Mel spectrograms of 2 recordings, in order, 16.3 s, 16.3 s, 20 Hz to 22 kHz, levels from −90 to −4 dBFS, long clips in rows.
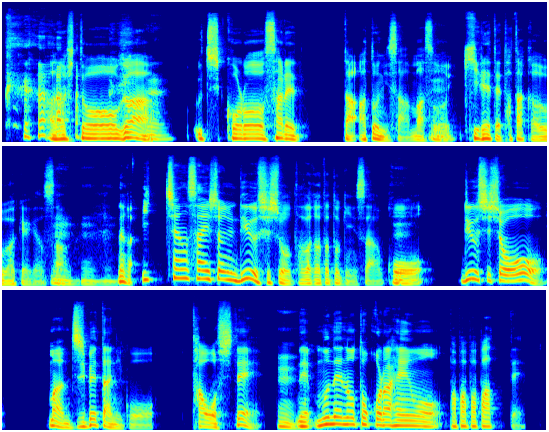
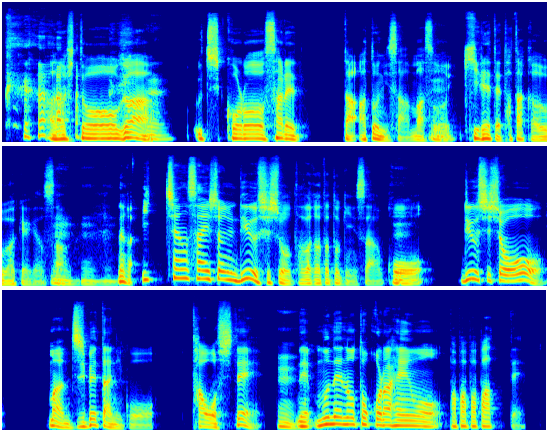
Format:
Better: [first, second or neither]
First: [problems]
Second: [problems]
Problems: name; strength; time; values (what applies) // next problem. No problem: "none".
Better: neither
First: none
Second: none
